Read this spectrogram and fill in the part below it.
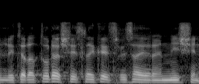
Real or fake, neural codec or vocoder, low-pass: fake; codec, 16 kHz, 2 kbps, X-Codec, HuBERT features, trained on general audio; 7.2 kHz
